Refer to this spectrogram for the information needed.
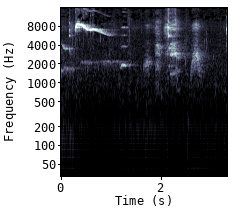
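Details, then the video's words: Male Chinese hwamei master song: a long, high, clear whistle gliding slowly downward, followed by a lower sustained whistle and softer, varied notes. "Burung poksay mandarin suara masteran Poksay mandarin jantan"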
